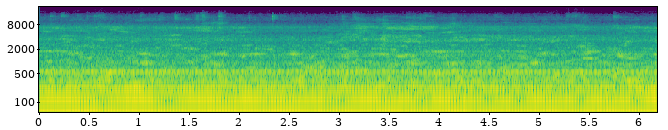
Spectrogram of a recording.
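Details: Kubota BX2360 diesel tractor, freshly restarted after both fuel filters were replaced and the lines bled; it had earlier lost power in sub-zero cold. Steady low idle with an even, unbroken rumble and no misses or knocks. Normal idle.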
